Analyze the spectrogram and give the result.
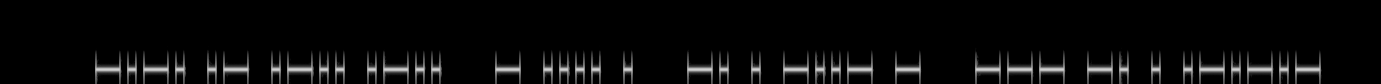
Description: Morse code, heard as a keyed tone, about 15 wpm, 700 Hz. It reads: CALL THE NEXT ONE.
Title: Sentences from Top 300 Words 15wpm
